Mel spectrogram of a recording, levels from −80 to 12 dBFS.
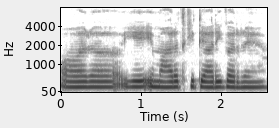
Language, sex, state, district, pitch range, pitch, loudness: Hindi, female, Uttar Pradesh, Jalaun, 190-200 Hz, 195 Hz, -14 LUFS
